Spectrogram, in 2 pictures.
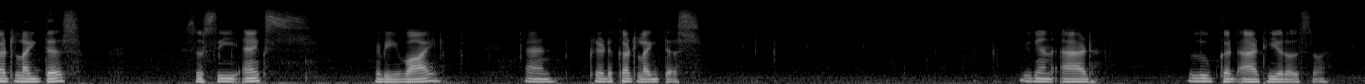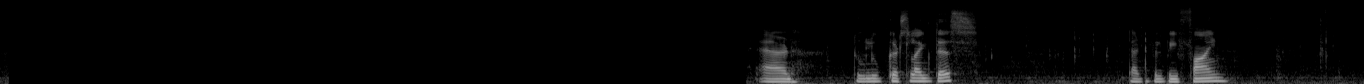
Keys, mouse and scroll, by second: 1.8 typing, 4.1 y, 4.5 click, 4.9 space, 6.0 scroll down 1, 6.3 middle click, 7.3 Tab, 7.7 middle click, 8.4 scroll up 1, 9.4 Tab, 10.2 ctrl+r, 10.5 ctrl+click, 11.9 click, 12.4-13.8 middle drag, 13.8 s, 14.0 z, 14.2 click, 14.6 middle click, 15.4-18.2 typing, 15.6 alt+click, 15.7 shift+middle click, 16.0 click, 16.6 click, 16.8 middle click, 17.7 click, 18.4 click, 18.6 scroll down 1, 18.7 middle click, 18.9 Tab, 19.0 middle click, 19.2 Tab, 19.4 ctrl+r, 19.5 ctrl+scroll up 1, 19.6 Tab, 19.7 click, 19.9 middle click, 20.0 scroll up 1, 20.1 ctrl+r, 20.7 a, 20.9 middle click, 21.0 ctrl+r, 21.1 ctrl+scroll up 1, 21.7 click, 22.0 right click, 22.5 Tab, 22.8 scroll down 1, 23.2 middle click, 24.0 ctrl+s, 24.5 ctrl+middle click, 25.3 scroll up 1, 25.9 click, 26.3 shift+middle click, 26.8 scroll up 1.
